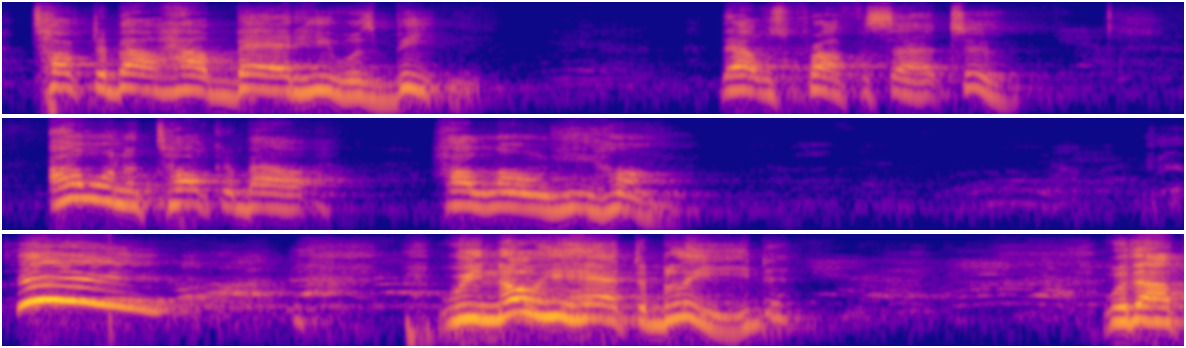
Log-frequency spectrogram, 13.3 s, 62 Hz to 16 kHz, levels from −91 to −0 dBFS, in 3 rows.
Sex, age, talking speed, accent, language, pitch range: male, 40-59, 120 wpm, American, English, 205-280 Hz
